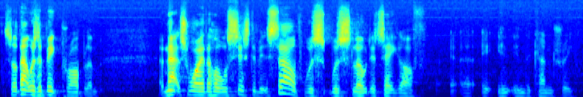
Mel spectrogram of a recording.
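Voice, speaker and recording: British male speaker, mid pitch, chatty conference presenter who restarts phrases and talks to the crowd. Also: brisk. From United Kingdom. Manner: conversational, many restarts, asks the audience questions. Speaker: fintech founder presenting on stage. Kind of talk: conference talk to a live audience. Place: conference hall with audience.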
